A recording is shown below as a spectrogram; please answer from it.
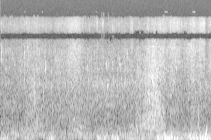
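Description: Wind buffeting the microphone, a steady low rumble, with a short hissing rustle about three seconds in.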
